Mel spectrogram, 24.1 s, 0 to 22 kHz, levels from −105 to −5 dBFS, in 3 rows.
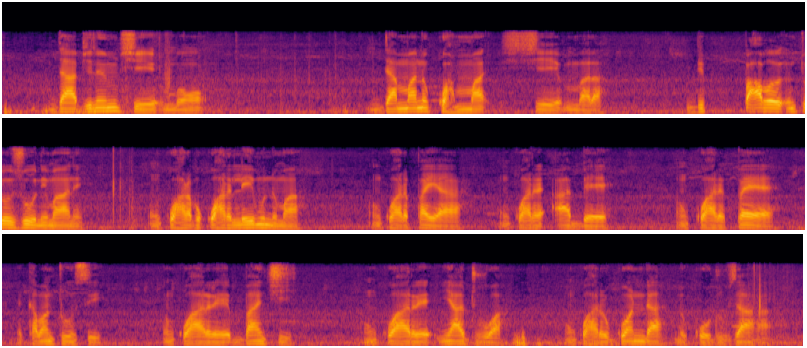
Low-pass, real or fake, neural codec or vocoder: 7.2 kHz; real; none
